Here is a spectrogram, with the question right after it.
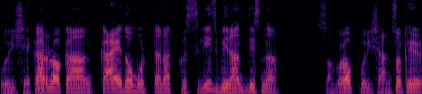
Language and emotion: Goan Konkani, disgusted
